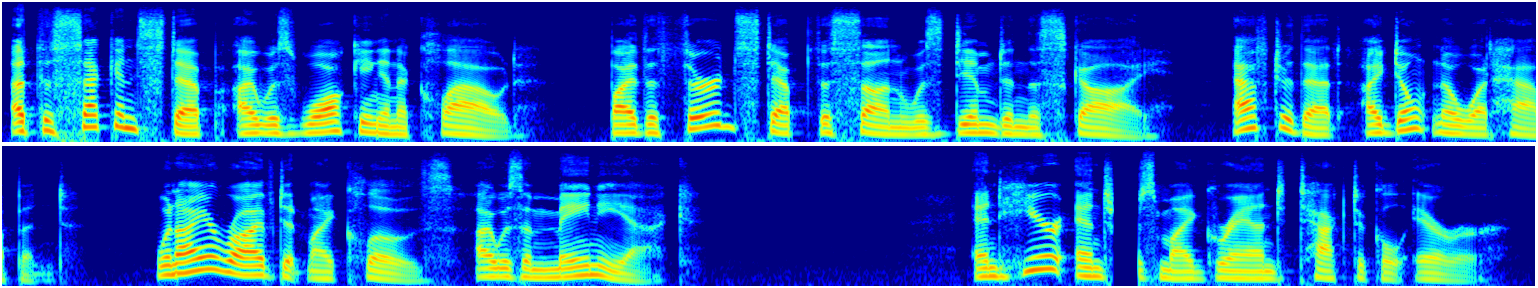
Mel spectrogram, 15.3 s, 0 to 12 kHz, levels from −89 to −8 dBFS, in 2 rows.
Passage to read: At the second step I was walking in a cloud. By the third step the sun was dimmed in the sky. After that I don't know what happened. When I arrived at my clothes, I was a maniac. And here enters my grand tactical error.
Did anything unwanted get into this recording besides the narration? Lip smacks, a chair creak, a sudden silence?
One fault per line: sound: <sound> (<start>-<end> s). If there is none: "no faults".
sound: dropout (13.2-13.4 s)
